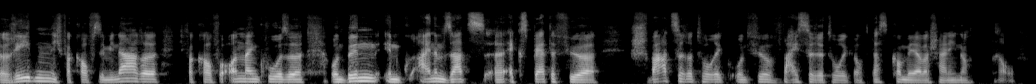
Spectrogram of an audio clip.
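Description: Guy from ukraine as podcast guest, explains stuff with examples, medium pitch, really dry sound. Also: dry recording. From Ukraine, moved to Germany at ten. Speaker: podcast guest, rhetoric trainer. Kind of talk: explanatory conversational talk with examples.

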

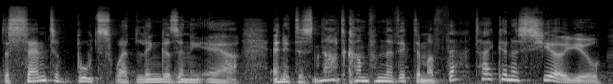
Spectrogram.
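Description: An actor playing an aloof, self-assured master detective in a comic murder-mystery audio drama, with a haughty, theatrical, deliberate delivery and hushed musing. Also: male voice, medium pitch, very animated, close to an everyday voice. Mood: confident, grandiose.

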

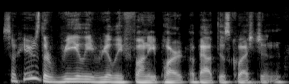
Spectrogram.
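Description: A man in his thirties, a fantasy football podcaster, chatting casually and telling animated stories with a self-deprecating streak. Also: fairly low pitch, brisk, dry recording, studio quality.

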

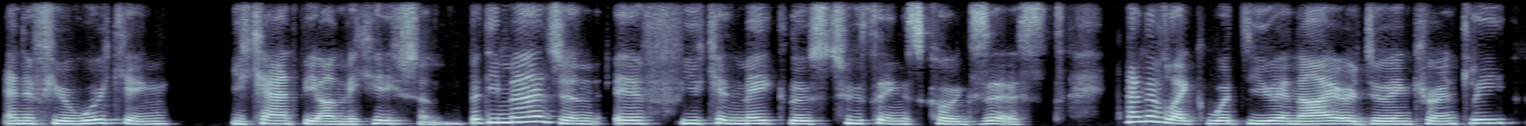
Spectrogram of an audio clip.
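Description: A woman's voice: medium pitch, a little slow, a little mellow, no echo. Thoughtful woman from Turkey, dry sound. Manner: thoughtful, explains with examples, frequent restarts. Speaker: designer and author, interview guest. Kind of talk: reflective interview conversation.

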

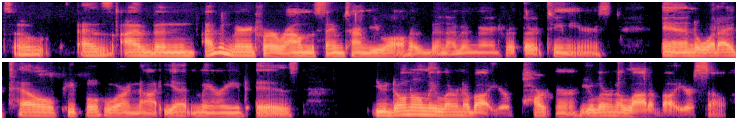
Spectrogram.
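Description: A man in his thirties hosting a podcast, asking measured, thoughtful interview questions. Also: mid-range voice, vocal fry, dark tone, no echo, poor audio. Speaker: podcast host.

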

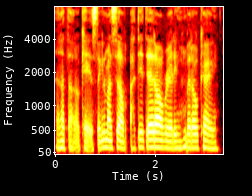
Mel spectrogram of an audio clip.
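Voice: medium pitch, flat delivery, quick pace, creaky. A podcast host telling a story in a casual monologue, laid-back and wry with frequent chuckles.

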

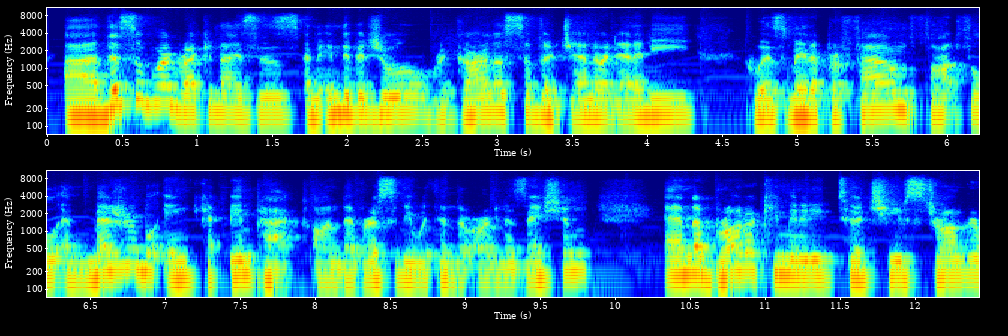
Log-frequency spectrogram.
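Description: A man with a slightly high voice hosts an interview show with faint music behind him. He delivers prepared introductions formally and with enthusiasm, pausing to gather his words. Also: lively intonation. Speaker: podcast co-host. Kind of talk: scripted guest introduction.

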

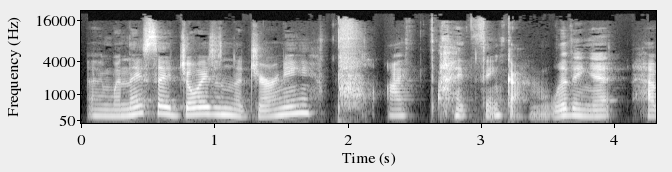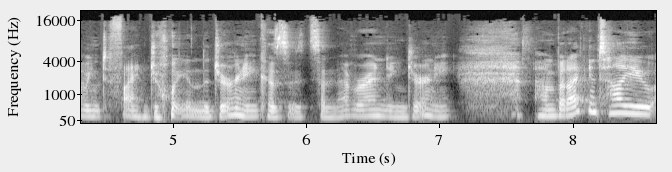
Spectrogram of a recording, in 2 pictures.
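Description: A woman in her thirties hosting a faith podcast, talking earnestly in a reflective devotional way, with frequent ums and soft laughs. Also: fairly low pitch, vocal fry. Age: 30s.

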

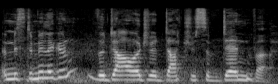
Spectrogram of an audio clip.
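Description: An actress playing a cheerful society hostess in a radio drama. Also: female voice, medium pitch, big pitch swings, fairly quick, slight background noise, close to an everyday voice. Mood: polite. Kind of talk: classic radio drama acting.

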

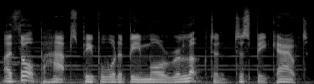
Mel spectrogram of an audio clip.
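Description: A man narrating a scripted report in a measured, wry manner. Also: medium pitch, a bit bright. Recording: faint music underneath.

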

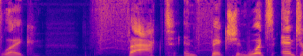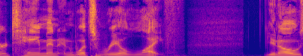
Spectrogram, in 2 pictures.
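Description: A man's voice: on the high side, no room sound, studio quality. A man in his thirties hosting a casual, confessional solo podcast, rambling candidly and swearing freely. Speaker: podcast host, singer-songwriter.

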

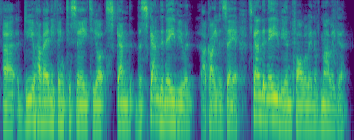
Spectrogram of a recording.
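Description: A man hosting a casual football interview, speaking haltingly and repeating words as he goes. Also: medium pitch. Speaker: host of a football fan podcast.

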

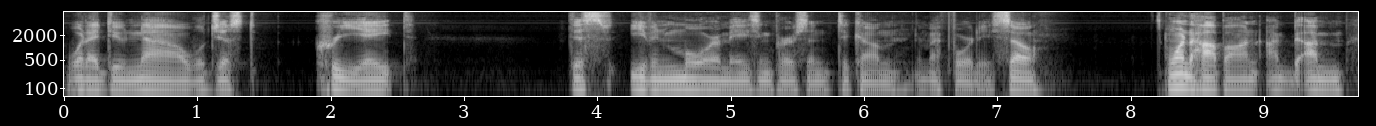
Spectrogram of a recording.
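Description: A man's voice: low-pitched, warm tone, no echo, studio quality. A man in his forties talking on his own about turning forty, earnest and rambling, often restarting his sentences. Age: 40s. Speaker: vlogger, fitness coach. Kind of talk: reflective solo talk to camera.

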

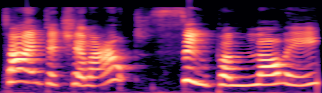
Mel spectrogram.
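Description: A woman's voice: very high voice, unhurried, pushed and bright, pitched above the performer's own voice, heavily acted. A woman voicing an evil, mischievous little pea, a scheming storybook villain who shrieks and taunts. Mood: cackling menace. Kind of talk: children's storybook character voice.

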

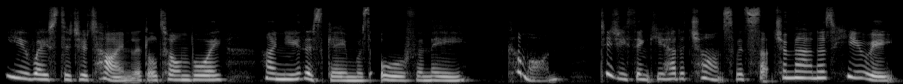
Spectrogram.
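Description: A woman's voice: mid-range voice, unhurried, hardly any pauses, a little mellow, no room sound, studio quality, close to an everyday voice. Woman putting on a smug, taunting young female rival. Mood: smug, mocking.

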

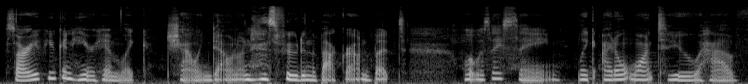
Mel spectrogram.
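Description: A woman's voice: mid-range voice, fairly even intonation, normal speed, creaky, a little mellow, husky. Sleepy-voiced young woman podcast host. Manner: chatty, lots of "like" fillers. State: sleepy morning voice. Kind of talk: casual solo podcast chat.

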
